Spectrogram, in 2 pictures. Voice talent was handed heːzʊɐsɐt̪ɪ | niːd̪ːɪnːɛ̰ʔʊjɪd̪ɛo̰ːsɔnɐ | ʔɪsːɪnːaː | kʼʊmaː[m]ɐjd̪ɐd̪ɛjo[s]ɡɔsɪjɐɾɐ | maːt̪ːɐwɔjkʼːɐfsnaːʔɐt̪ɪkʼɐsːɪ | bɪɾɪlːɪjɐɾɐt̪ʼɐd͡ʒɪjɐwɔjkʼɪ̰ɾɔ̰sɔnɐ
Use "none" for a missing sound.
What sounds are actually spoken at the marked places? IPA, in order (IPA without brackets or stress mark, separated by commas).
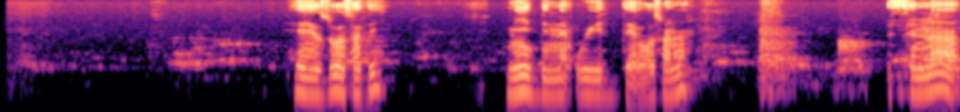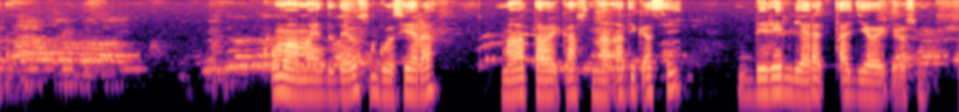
m, s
